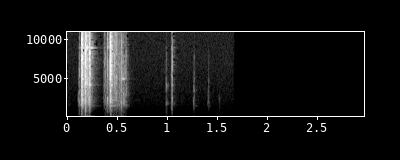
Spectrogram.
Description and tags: Pistol Cock
cocking a pistol after reloading
Recordist Peter Brucker / recorded 4/21/2019 / shotgun microphone / created by twisting foley door knob back and forth
cock, reload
